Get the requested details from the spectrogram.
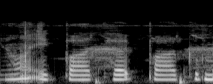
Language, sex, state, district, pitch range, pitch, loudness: Hindi, female, Odisha, Khordha, 225-240 Hz, 230 Hz, -18 LUFS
